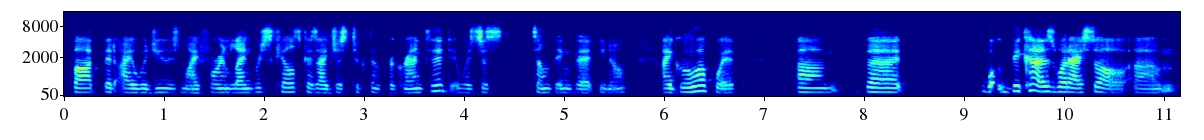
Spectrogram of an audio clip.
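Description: A middle-aged woman from Sudan whose first language is Arabic, speaking earnestly on a panel and filling her pauses with "um" and "uh". Her voice sits fairly low for a woman. The video-call audio is dry and a little dull. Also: no room sound. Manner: earnest, many fillers.

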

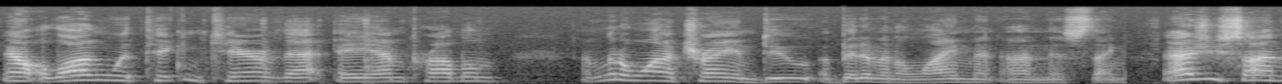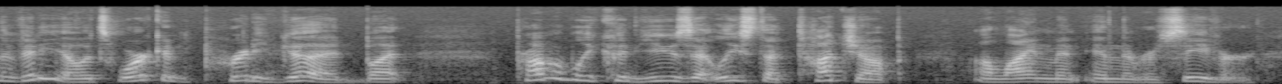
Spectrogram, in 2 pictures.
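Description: American man, 40s, casual hobby vlogger, higher-pitched voice with some fry, modest plain explainer. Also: lively intonation, brisk, bright, forceful tone. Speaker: ham radio vlogger. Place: basement radio workshop indoors.

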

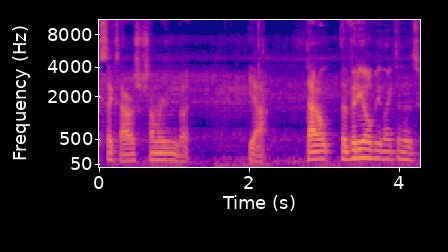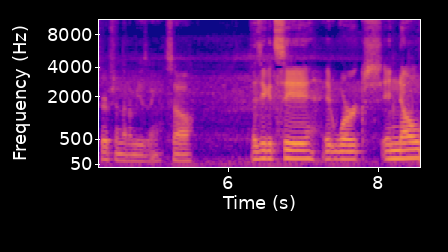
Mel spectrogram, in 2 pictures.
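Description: A man giving an informal tech tutorial in a halting, explanatory way, recorded on a handheld phone in a room at home. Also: mid-range voice, slight background noise. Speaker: hobbyist video host. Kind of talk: casual tech tutorial vlog. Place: small indoor room at home.

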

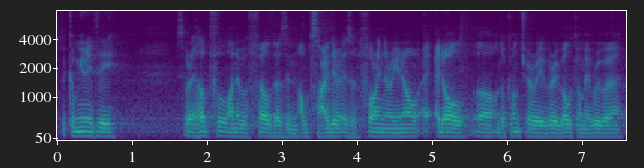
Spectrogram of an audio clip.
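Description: A man in his thirties speaks in a lowish voice. He is thoughtful and halting, with fillers along the way. It is a documentary interview in a cafe. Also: level tone, darkish tone, a little hiss or hum.

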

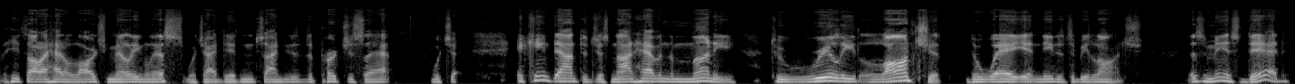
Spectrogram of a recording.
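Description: A man's voice: mid-range voice, unhurried, fairly bright tone, dry recording, clean studio sound. A man hosting a podcast in casual, conversational talk. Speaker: podcast host.

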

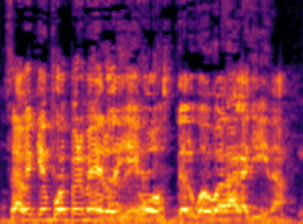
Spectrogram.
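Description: A man's voice: fairly high pitch, normal speed, bright, forceful tone, faint music behind. A man with a Dominican accent hosting a radio show with casual banter. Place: small radio studio. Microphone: studio microphone. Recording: noisy phone-camera studio capture.

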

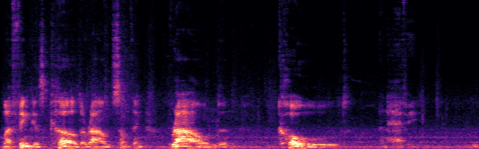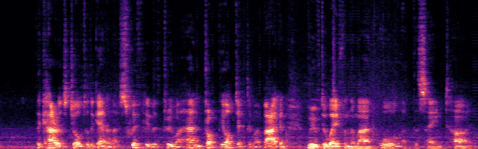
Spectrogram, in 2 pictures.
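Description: A middle-aged man giving a dramatic, deliberate first-person story reading, with pauses and swelling emphasis. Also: lowish voice. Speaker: story reader at a live festival. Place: small lecture room with seated audience. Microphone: far camera. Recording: roomy, distant camera mic, faint hiss.

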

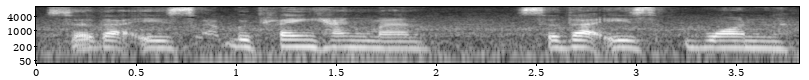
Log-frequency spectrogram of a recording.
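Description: A woman's voice: lowish voice, flat delivery, takes it slowly. A woman in her thirties who has lost her voice and hasn't slept, chatting casually with livestream viewers from her bed into a phone held at arm's length. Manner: lying in bed, talking to a phone camera, reading out chat. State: hoarse, lost voice; sleep-deprived. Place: bedroom, indoors, in bed. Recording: fan noise in the background.

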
